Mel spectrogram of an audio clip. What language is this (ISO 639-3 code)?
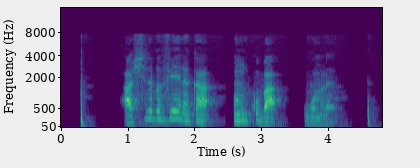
dag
